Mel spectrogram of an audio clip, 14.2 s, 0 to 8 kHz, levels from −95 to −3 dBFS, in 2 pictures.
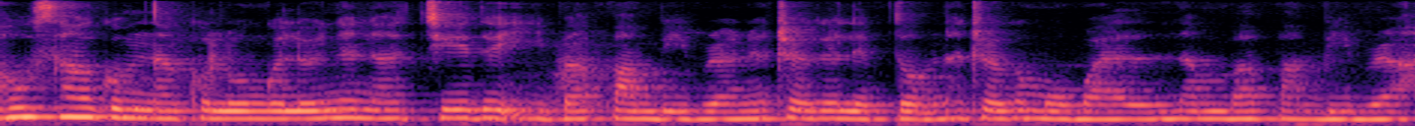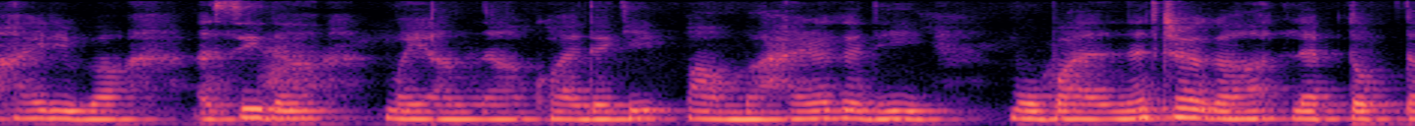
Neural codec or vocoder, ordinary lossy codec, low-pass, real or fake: none; none; none; real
